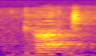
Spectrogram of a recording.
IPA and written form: kæt (cat)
